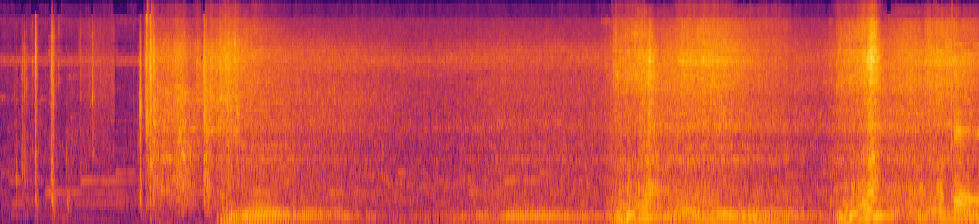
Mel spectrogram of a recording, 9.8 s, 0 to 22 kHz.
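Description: A V6 3.5-litre car engine fitted with an Akrapovic exhaust cranks and fires up near the start, then idles with several loud revs rising and falling, close and alone.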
